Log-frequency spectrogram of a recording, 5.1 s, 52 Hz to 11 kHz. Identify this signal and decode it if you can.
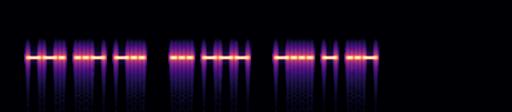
Morse code, heard as a keyed tone, about 30 wpm, 700 Hz. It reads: GUD SO BTU
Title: Common QSO Phrases 30wpm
